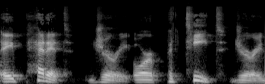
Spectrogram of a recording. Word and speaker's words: petit: that is called a pettit jury or petite jury nobody really pronounces it petite but it's spelled uh like petite only without the e p e t i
